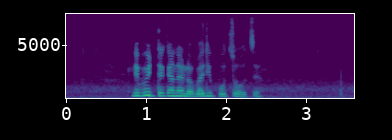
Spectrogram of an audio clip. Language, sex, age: Tswana, female, 20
